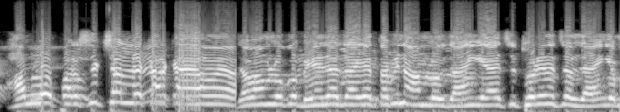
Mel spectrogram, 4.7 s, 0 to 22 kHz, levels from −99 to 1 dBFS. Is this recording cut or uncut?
cut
